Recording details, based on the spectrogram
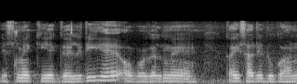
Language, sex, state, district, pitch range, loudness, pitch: Hindi, male, Uttar Pradesh, Lucknow, 130-145 Hz, -16 LUFS, 140 Hz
